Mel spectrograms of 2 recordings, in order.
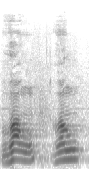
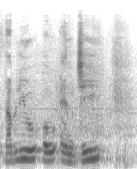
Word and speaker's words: Wong: It's a 1949 USSC 33 336 USS 40 1949, and it was cited with approval in Wong as in Chinese, W-O-N-G, Wong Sun, that is, Sun is S-I-S-U-N versus United States.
